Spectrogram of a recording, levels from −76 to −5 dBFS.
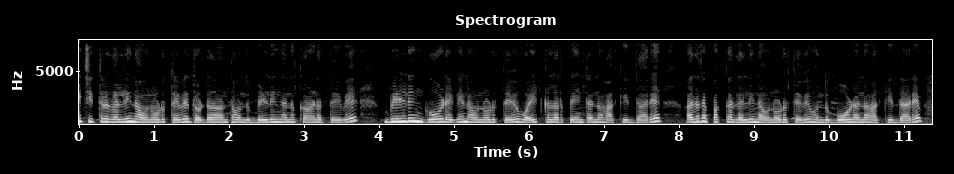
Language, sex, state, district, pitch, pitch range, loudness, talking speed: Kannada, female, Karnataka, Shimoga, 220 Hz, 210-240 Hz, -21 LUFS, 120 wpm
